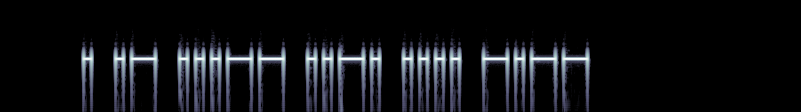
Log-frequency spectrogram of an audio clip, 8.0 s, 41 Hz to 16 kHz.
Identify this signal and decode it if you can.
Morse code, heard as a keyed tone, about 15 wpm, 700 Hz. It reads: EA3FHY
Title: DXCC-100 Call Signs - 6 Characters - 15wpm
